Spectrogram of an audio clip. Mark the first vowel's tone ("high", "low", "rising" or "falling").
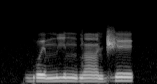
low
